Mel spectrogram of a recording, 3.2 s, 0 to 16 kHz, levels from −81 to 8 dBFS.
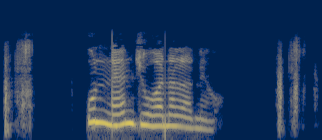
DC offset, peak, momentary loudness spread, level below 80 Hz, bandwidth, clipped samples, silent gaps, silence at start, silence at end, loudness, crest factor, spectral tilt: under 0.1%; -2 dBFS; 20 LU; -56 dBFS; 7 kHz; under 0.1%; 0.36-0.86 s, 2.24-2.75 s; 0.05 s; 0.25 s; -14 LUFS; 16 dB; -5.5 dB/octave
